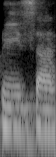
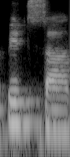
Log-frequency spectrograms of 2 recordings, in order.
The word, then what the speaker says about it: pizza: Pizza නෙමෙයි අතර pizza කියලා pronounce කරනවා T නැති වුණාට.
